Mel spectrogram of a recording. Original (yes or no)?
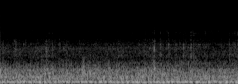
yes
